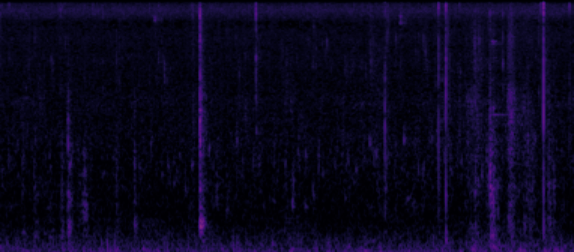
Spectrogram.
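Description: Wood campfire crackling faintly, with scattered sharp pops, the loudest about two and a half seconds in and a cluster near the end, over a steady low hiss.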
